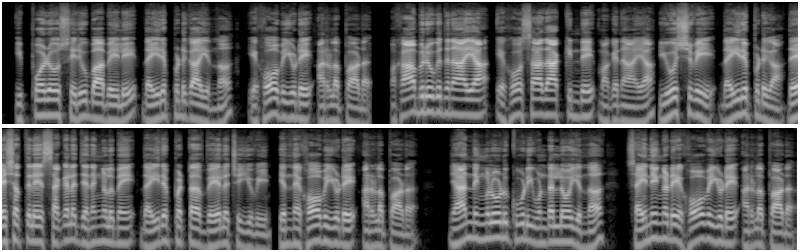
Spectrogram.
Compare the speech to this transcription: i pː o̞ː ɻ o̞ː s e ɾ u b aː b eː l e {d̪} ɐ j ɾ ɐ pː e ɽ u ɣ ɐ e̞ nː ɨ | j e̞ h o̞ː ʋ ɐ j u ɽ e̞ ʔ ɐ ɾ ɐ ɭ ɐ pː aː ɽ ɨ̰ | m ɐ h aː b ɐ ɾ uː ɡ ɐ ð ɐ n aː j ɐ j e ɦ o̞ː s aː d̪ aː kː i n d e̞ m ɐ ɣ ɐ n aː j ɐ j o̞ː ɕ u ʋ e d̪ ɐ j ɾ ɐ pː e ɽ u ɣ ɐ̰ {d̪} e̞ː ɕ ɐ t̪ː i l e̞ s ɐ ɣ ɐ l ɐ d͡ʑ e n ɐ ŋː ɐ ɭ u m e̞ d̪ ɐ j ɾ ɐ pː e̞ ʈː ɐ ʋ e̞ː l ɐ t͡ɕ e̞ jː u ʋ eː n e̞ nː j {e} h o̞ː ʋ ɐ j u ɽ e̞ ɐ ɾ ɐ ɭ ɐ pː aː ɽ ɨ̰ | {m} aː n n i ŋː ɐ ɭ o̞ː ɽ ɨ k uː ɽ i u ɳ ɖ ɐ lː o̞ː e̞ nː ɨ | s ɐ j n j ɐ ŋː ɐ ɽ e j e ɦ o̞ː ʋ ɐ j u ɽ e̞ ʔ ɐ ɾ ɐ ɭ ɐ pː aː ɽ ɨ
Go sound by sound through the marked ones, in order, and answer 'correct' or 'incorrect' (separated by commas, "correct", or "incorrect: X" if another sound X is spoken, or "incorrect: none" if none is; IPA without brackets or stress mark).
correct, correct, correct, incorrect: ɲ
